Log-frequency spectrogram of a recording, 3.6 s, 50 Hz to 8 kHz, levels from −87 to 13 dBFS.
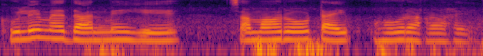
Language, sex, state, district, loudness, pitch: Hindi, female, Gujarat, Valsad, -18 LUFS, 205 Hz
